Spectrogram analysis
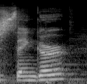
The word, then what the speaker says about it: singer: we don't say singer the G is not pronounced with a hard G sound singer is not correct we say singer make a nasal sound with the NG M singer and then link to the r sound singer singer she's a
